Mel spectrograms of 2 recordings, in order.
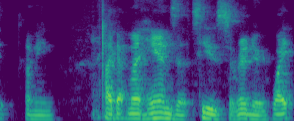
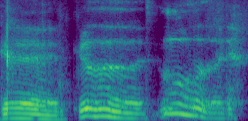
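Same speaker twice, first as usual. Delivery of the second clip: bad, very slow villain voice, "good" drawn out; 3 semitones higher than usual. Telling a listener to keep laughing: Emperor from Star Wars voice. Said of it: "I sound like the, uh, the Emperor from Star Wars".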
